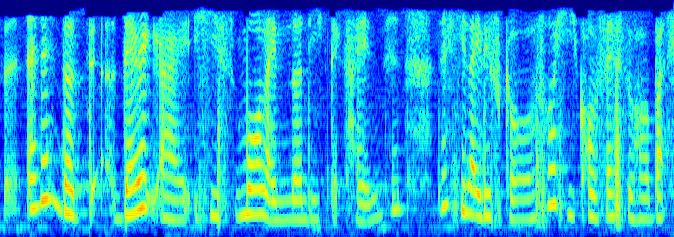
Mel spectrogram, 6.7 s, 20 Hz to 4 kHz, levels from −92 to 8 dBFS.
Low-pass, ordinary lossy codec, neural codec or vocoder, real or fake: 3.6 kHz; MP3, 24 kbps; vocoder, 44.1 kHz, 128 mel bands every 256 samples, BigVGAN v2; fake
